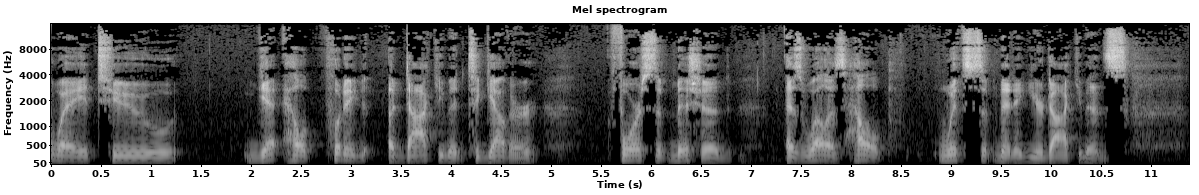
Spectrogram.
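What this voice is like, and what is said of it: Hoarse voice. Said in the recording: “Excuse my fo- my voice, folks. I'm a, I've been a little hoarse”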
